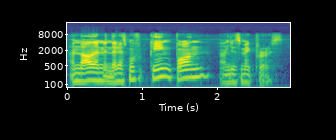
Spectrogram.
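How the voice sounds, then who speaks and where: A man talks through his chess moves live, half to himself and half to his viewers. His voice sits at an ordinary middle pitch with a gravelly fry. He speaks quietly and hesitantly, trying out moves in murmured fragments. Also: lively intonation, normal speed. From Cuba. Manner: thinking aloud, muttering moves quietly, hesitant. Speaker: chess streamer. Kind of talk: live-streamed commentary on his own chess games.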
